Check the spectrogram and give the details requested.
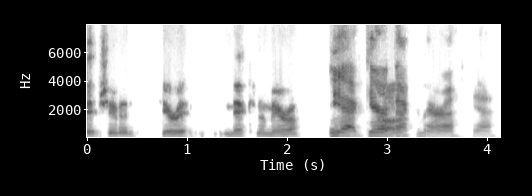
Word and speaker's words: Garrett McNamara: Garrett McNamara.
